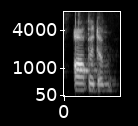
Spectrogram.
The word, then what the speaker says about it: oppidum: Oppidum. Am I pronouncing it correctly? Sounds right to me. Oppidum.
